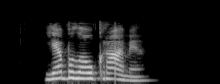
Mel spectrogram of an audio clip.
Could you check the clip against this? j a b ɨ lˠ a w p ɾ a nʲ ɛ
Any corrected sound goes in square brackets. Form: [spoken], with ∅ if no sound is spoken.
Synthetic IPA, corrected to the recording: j a b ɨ lˠ a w [k] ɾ a [mʲ] ɛ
